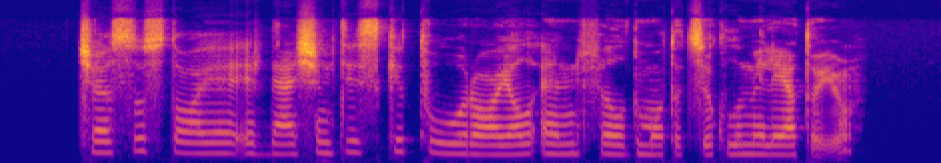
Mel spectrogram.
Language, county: Lithuanian, Kaunas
